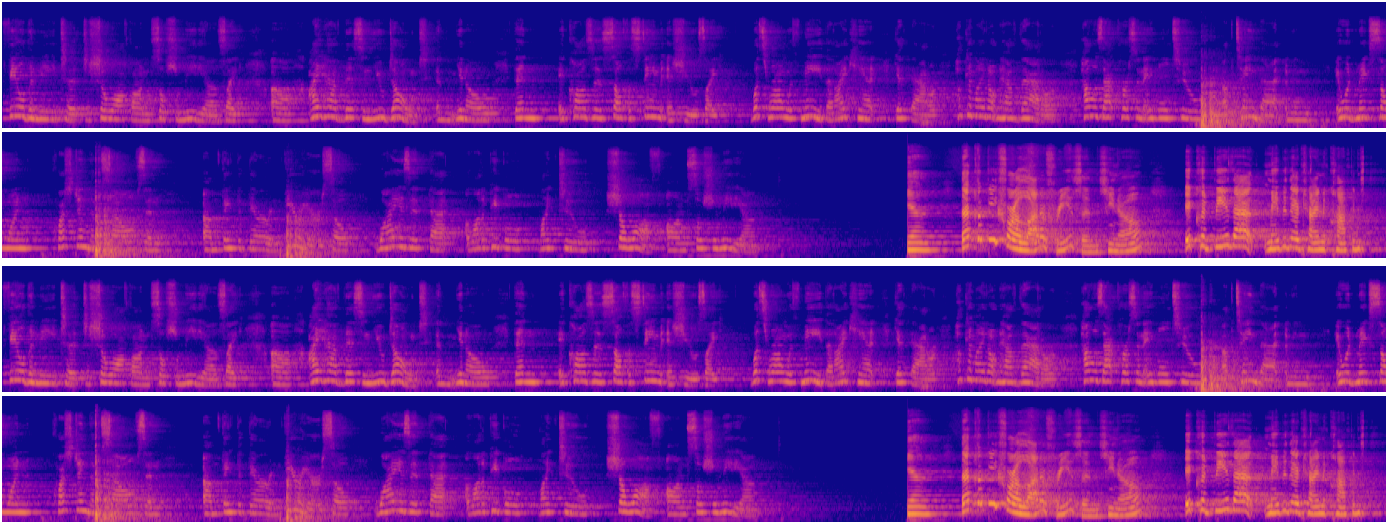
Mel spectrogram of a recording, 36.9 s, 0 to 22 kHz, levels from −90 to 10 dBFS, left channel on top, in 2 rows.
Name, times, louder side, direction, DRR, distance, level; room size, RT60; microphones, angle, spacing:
voice 1, 0.0-9.6 10.0-14.1 14.4-20.6 21.1-23.2 23.4-28.5, right 1 dB, 15° right, 6 dB, 1.2 m, -36 dB
sound 1, 15.8-21.1 21.4-23.2 23.5-23.6, equal, 40° right, 3.7 m, -36 dB
voice 2, 30.5-30.9 31.2-33.9 34.2-36.6, left 1 dB, 10° left, 9 dB, 0.8 m, -22 dB
29.0 x 23.5 x 8.7 m, 2.8 s
head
